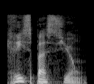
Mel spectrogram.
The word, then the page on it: crispation: francais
